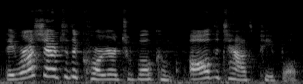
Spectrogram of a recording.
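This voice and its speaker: A woman co-hosts a read-aloud of a children's story. Her voice is very high and moves up and down a lot as she narrates expressively. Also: lively intonation, fairly quick, fairly bright tone. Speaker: co-host reading a picture book aloud.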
